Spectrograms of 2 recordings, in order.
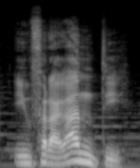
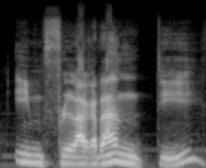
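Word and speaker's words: in fraganti: los hablantes decidimos que hay que decir infraganti, por ejemplo, y no inflagranti, que es como era en latín, pues yo no tengo que estar poniéndole ahora objeciones a esa decisión en la que todos hemos convenido, ¿no? Mira, en latín será inflagranti, pero todos decimos infraganti.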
